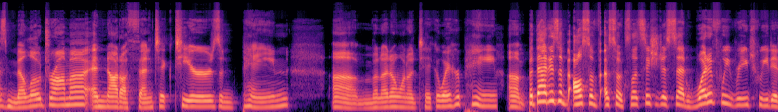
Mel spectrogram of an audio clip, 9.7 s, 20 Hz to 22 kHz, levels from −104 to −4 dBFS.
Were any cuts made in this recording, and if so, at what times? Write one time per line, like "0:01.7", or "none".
0:06.2
0:07.8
